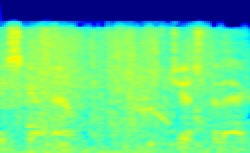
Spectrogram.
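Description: Gunfire rattles nearby.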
